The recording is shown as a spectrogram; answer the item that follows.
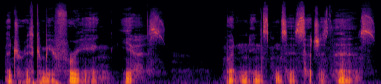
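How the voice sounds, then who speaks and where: Guy doing a weary stern demon guardian for asmr rp, super breathy low whispery voice, slow and guarded. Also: darkish tone, dry recording, heavily acted. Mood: guarded, firm. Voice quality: breathy, husky half-whisper. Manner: measured, weary, grave, formal phrasing. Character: duty-bound male flame demon, stern, patient, guarded guardian. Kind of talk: ASMR roleplay, scripted acting.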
